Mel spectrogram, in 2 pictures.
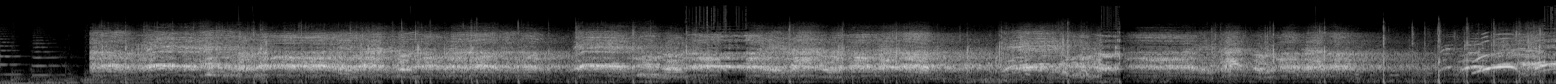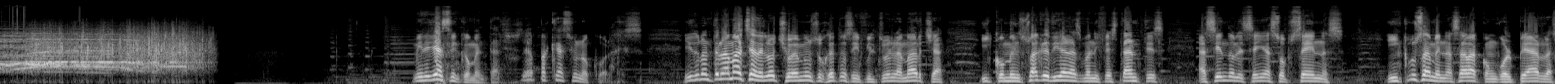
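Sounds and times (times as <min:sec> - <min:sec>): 
crowd cheering: 0:00.9 - 0:17.8
speech: 0:19.7 - 0:31.1.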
